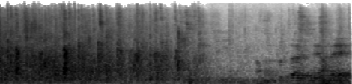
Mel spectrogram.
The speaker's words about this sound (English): Guys, thank you very much. You're very good. Let's give him a little round of applause. Thank you very much.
